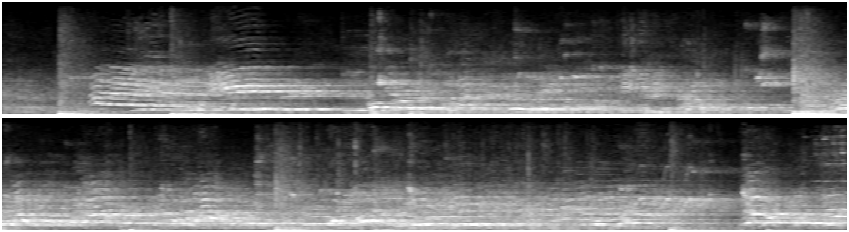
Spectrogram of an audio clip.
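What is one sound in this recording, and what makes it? A volleyball is struck with sharp thuds that echo around a large hall.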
